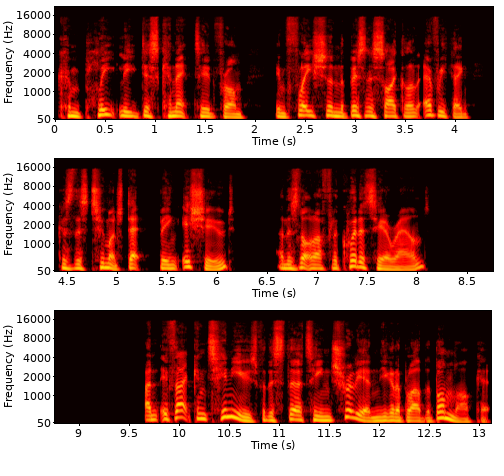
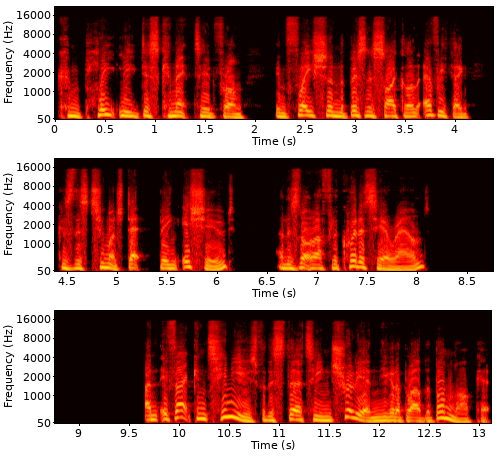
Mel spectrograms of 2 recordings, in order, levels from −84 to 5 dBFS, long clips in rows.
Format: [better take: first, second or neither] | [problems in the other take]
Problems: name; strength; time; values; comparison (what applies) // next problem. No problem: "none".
first | distortion; slight; 10 dB below the speech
